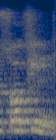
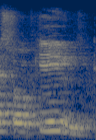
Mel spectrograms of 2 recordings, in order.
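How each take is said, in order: First: शौकीन said quickly, with the ईन cut short; hurried mispronunciation. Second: शौकीन said slowly, with a long-held ee in कीन. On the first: Teacher showing students the common slip, शौकीन said too quickly. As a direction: rush through शौकीन with a short final vowel. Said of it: "जल्दी से बोल देते हैं, गलत". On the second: Teacher correcting students' pronunciation, शौकीन with a long, drawn-out ee. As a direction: stretch the final ईन of शौकीन. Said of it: "बड़ी मात्रा है". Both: Shown as a demonstration.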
